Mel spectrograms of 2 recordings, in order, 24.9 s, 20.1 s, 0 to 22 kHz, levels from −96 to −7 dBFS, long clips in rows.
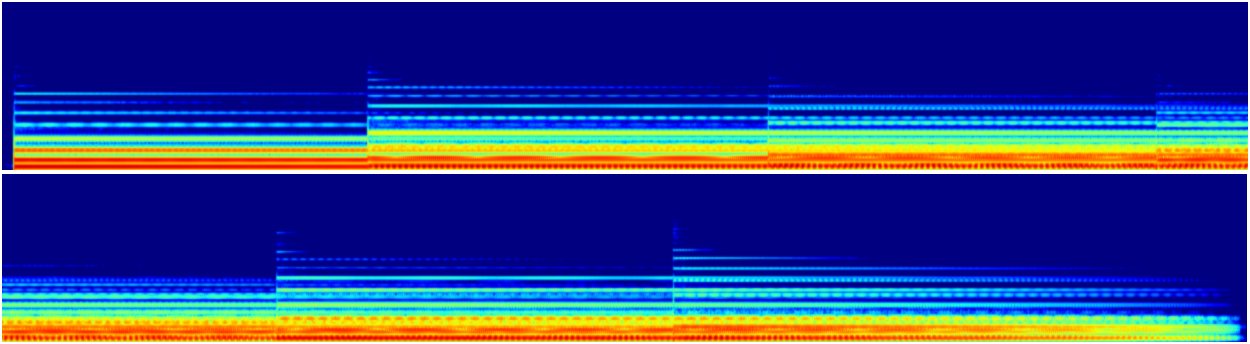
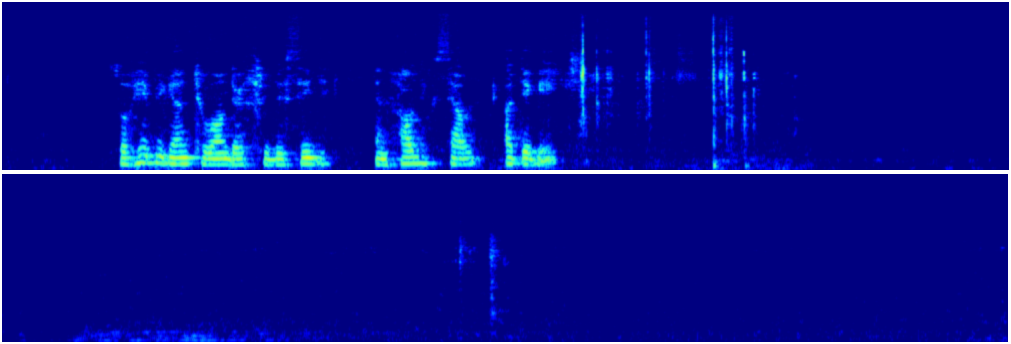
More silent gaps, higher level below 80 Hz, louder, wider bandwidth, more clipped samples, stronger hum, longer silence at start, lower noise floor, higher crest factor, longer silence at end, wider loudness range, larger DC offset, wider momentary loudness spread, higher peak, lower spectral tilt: neither; first, -36 dBFS vs -88 dBFS; first, -18 LUFS vs -51 LUFS; second, 1.8 kHz vs 16 kHz; neither; neither; second, 0.1 s vs 1.15 s; second, -44 dBFS vs under -90 dBFS; second, 10 dB vs 32 dB; second, 0.4 s vs 5.1 s; second, 5 LU vs 8 LU; neither; second, 8 LU vs 15 LU; first, -6 dBFS vs -24 dBFS; first, -17 dB/octave vs -4.5 dB/octave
